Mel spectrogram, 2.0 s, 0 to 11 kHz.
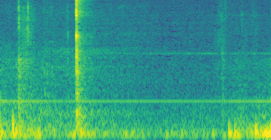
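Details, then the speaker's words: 2011 Mercedes no-crank no-start, ignition on, starter relay grounded via adapter: one sharp relay click, no cranking; power reaches starter but starter motor fails. "every time I ground the relay the circuit to close and the power going to the starter so the starter is not turning on"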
